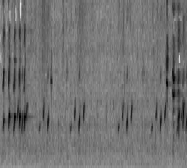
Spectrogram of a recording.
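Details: European goldfinch betbeta twitter meant to spur goldfinches into song; short bursts of sharp, tinkling chirps in clusters of two to six, separated by brief pauses, with a faint low hum beneath.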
